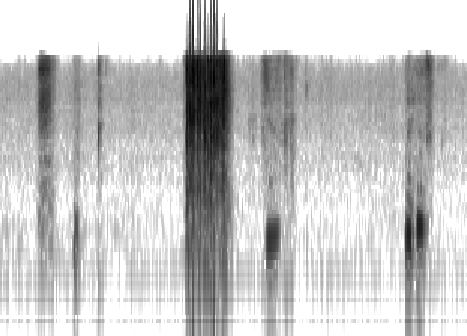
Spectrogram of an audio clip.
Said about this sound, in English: Sorry, I'm trying to shuffle, but, like, these cards don't want to shuffle.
